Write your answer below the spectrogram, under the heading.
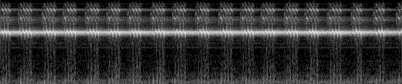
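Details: Cricket indoors in a room at night, chirping loudly: a steady high-pitched pulsing trill, rapid regular chirps repeating throughout with no other clear sounds.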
